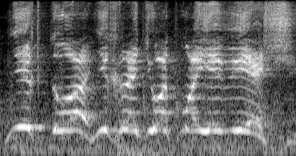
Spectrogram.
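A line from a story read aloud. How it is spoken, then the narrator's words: Angry yell. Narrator (Russian): Заорал он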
